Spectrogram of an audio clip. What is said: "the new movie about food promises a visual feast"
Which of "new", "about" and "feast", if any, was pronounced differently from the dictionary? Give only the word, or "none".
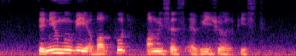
none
